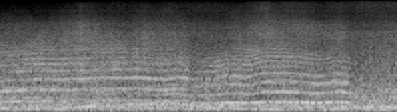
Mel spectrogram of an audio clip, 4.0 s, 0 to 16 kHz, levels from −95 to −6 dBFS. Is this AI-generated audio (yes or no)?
no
